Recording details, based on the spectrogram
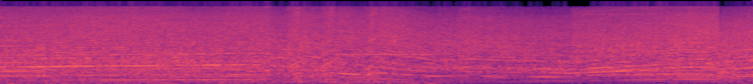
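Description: A race car engine in a sim racing video game roars continuously, revving up and dropping through gear changes with a hard downshift midway, heard close and loud with commentary voices underneath.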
